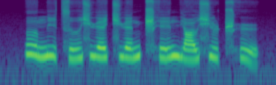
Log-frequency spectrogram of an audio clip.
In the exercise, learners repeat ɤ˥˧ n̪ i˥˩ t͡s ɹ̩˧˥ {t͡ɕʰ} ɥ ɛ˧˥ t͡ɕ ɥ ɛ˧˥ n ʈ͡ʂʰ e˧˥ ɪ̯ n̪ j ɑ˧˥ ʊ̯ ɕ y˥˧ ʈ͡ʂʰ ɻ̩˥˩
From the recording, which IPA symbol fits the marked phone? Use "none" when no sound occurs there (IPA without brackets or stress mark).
ɕ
